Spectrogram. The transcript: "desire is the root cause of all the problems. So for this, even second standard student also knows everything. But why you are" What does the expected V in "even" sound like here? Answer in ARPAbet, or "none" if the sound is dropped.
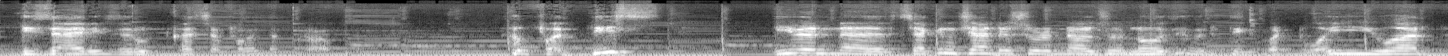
V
